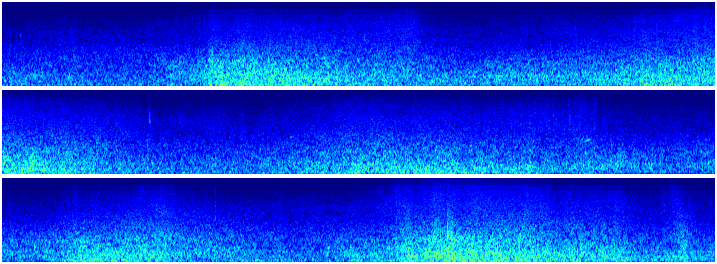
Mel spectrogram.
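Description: Ocean surf breaking on shore rocks, swelling and easing in surges every three to five seconds.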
